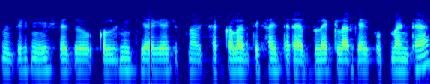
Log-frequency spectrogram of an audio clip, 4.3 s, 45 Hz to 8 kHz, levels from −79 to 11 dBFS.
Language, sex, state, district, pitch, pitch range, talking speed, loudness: Hindi, male, Bihar, Gopalganj, 105 Hz, 100-105 Hz, 290 wpm, -38 LUFS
